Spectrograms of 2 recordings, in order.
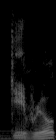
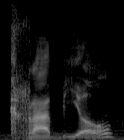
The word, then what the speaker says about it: Gabriel: gray brielle because it's people who cannot say my name in spanish for whatever reason i don't know why people can't say gabriel they say krabio which is just i don't know what that means but anyways you can find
